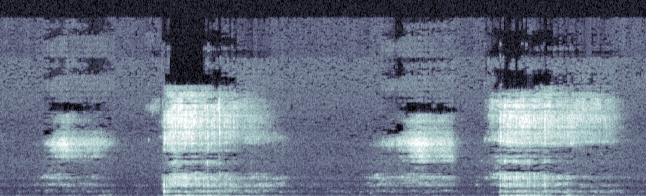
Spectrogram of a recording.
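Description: Two harsh, low rattling snores on breathing in, each followed by a softer breath out, at a slow sleeping rate.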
